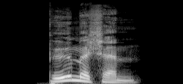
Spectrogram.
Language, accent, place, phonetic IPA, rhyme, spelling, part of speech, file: German, Germany, Berlin, [ˈbøːmɪʃm̩], -øːmɪʃm̩, böhmischem, adjective, De-böhmischem.ogg
- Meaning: strong dative masculine/neuter singular of böhmisch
